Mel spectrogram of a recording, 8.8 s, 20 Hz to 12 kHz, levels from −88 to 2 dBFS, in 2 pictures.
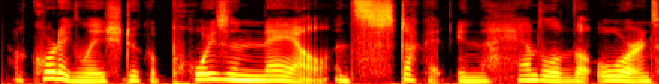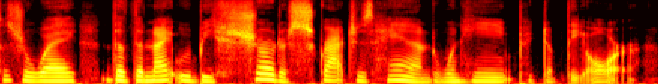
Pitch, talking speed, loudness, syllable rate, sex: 180 Hz, 240 wpm, -19 LUFS, 5.1 syllables/s, female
